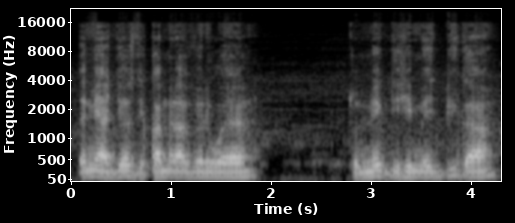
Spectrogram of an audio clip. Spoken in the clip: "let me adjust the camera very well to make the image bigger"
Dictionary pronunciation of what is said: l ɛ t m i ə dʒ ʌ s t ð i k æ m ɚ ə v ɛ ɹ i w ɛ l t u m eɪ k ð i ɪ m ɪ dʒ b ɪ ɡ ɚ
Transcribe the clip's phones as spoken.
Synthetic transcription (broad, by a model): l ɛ m i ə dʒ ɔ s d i k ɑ m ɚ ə v ɛ ɹ i w ɛ l t u m eɪ k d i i m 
